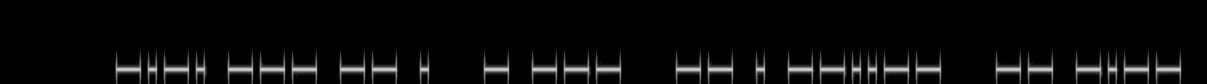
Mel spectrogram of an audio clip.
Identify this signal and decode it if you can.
Morse code, heard as a keyed tone, about 15 wpm, 700 Hz. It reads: COME TO ME, MY
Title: Sentences from Top 1500 Words 15wpm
